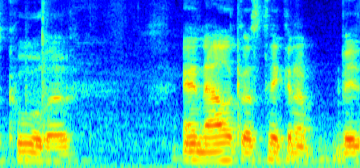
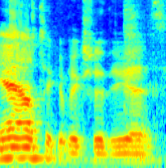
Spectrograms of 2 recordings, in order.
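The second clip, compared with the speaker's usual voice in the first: ordinary delivery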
